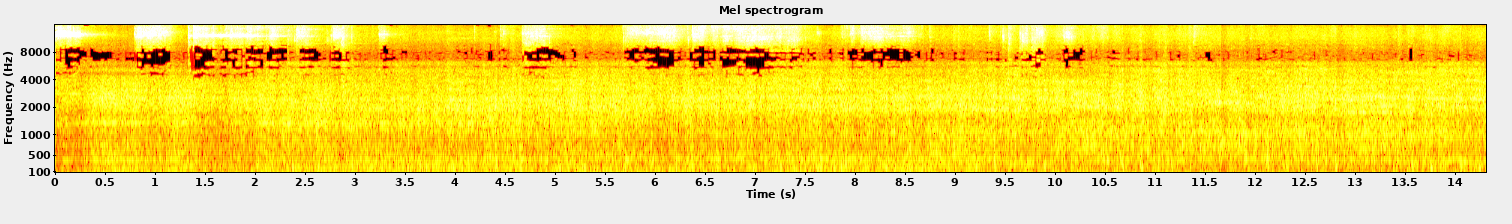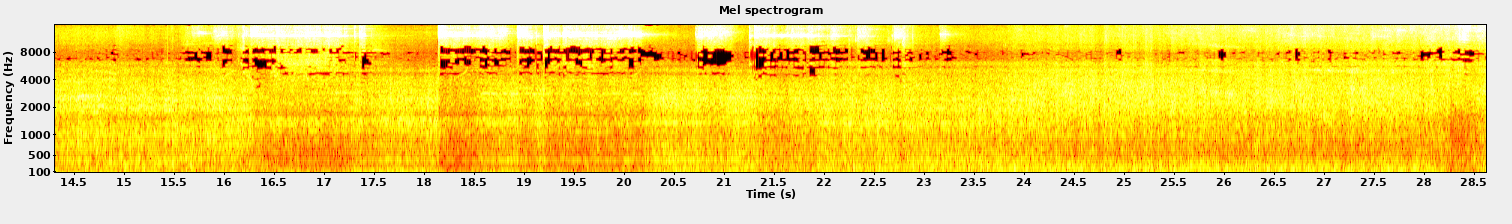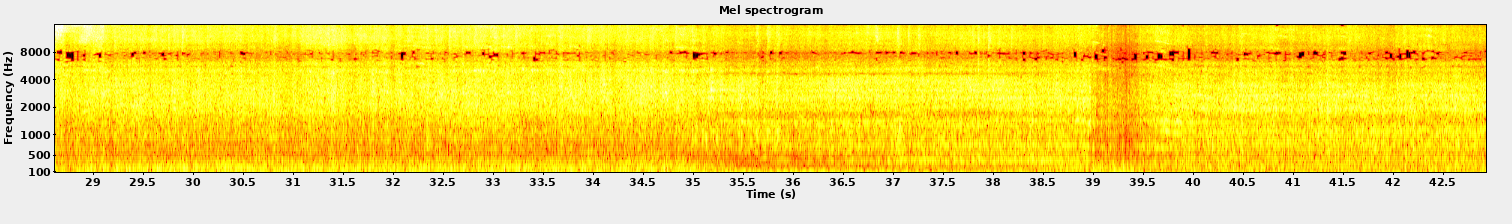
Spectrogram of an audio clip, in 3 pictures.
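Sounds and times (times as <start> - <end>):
high wheel squeal: 0.0 - 3.4, 15.6 - 23.0
freight train rumbling past: 0.0 - 42.9
wheels clacking over rail joints: 0.0 - 42.9.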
